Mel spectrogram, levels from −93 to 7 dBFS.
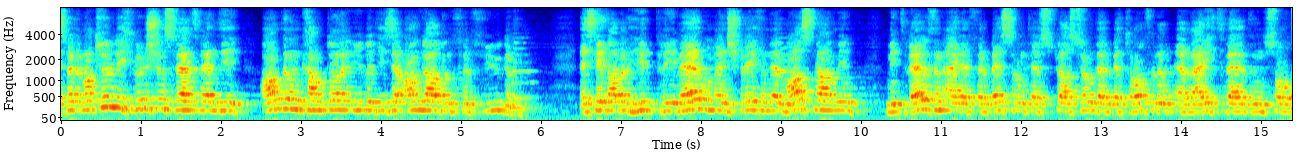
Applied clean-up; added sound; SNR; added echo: neural separator model SepFormer DNS4.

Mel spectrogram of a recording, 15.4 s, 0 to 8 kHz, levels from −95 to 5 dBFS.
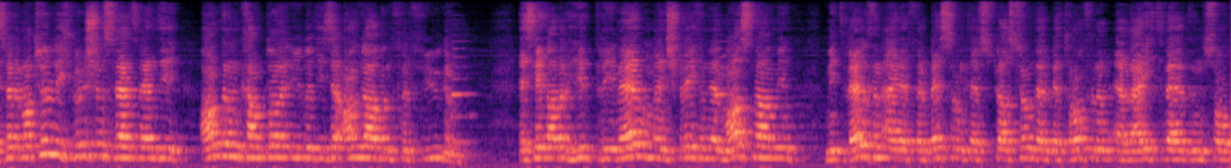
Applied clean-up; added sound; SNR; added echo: none; Wind instrument, woodwind instrument; 16 dB; reverberation time 0.3 s.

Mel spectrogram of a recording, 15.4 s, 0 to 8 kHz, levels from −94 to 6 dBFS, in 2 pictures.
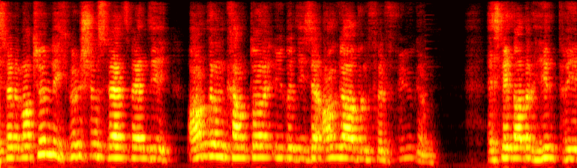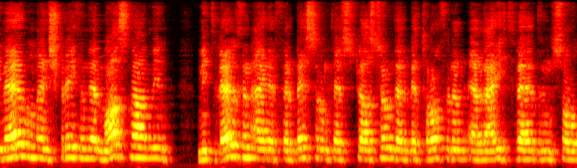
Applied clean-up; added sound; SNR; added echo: neural mask model DeepFilterNet 3.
